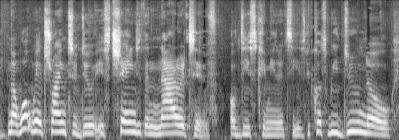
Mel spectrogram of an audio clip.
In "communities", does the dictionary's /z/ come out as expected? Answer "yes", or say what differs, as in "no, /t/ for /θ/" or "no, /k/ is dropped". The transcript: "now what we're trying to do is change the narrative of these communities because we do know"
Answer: yes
